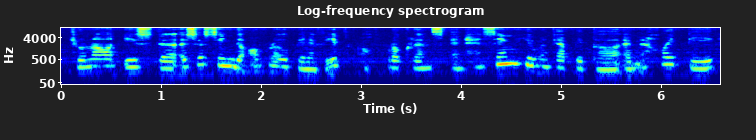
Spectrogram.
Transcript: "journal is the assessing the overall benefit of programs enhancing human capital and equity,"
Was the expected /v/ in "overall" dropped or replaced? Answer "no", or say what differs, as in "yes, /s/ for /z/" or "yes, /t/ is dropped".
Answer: yes, /f/ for /v/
